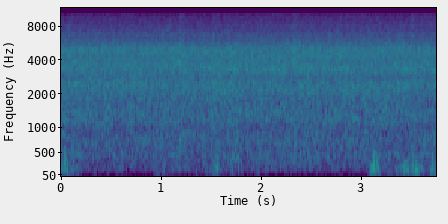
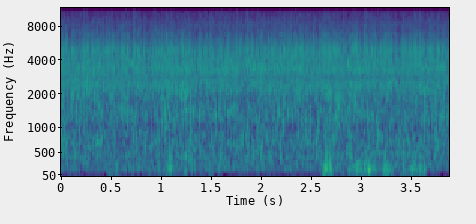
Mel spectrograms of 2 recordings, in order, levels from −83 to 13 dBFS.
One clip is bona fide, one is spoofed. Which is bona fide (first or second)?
first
